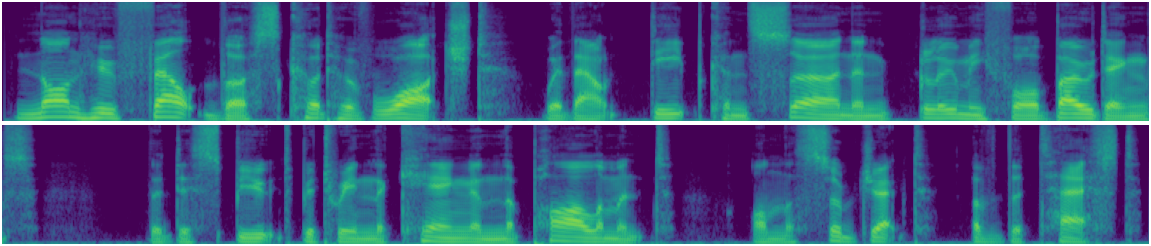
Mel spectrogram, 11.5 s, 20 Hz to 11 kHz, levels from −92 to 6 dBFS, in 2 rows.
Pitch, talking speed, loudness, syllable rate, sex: 100 Hz, 140 wpm, -19 LUFS, 4.0 syllables/s, male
